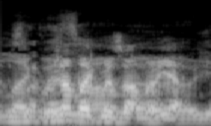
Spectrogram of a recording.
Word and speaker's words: Leguizamo: How do you say his name? – John Leguizamo. Yeah.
